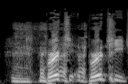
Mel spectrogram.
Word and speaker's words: Brcic: That's pretty close. There's many variations. Brcic, Brcic, Brcaci, whatever. – Brcaci. Brcic sounds more the way it's supposed to sound like. – It is, yeah.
